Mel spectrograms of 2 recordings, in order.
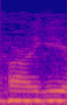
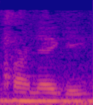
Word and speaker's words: Carnegie: In the steel industry, in item 23, the best-known name, of course, is Andrew Carnegie, or as he's properly pronounced, Carnegie, which I never say, but that's the family wants it pronounced that way.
